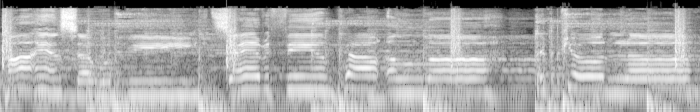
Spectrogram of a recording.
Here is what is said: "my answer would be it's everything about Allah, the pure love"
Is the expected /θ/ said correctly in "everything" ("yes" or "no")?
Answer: yes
